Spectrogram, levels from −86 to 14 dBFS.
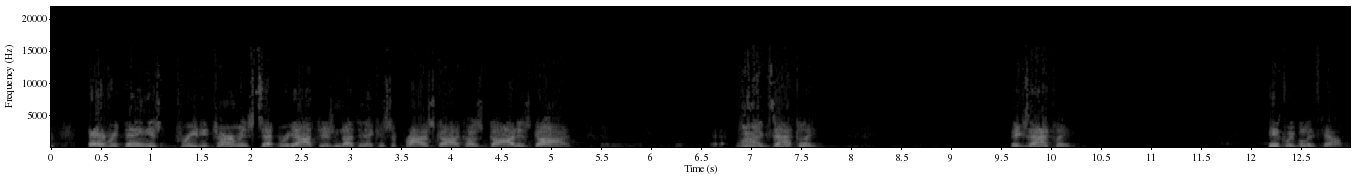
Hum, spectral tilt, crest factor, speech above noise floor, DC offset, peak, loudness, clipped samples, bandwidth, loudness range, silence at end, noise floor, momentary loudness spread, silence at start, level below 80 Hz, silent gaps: none; -4.5 dB/octave; 22 dB; 38 dB; under 0.1%; -26 dBFS; -46 LUFS; under 0.1%; 16 kHz; 7 LU; 0.1 s; -84 dBFS; 9 LU; 0.35 s; -78 dBFS; none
